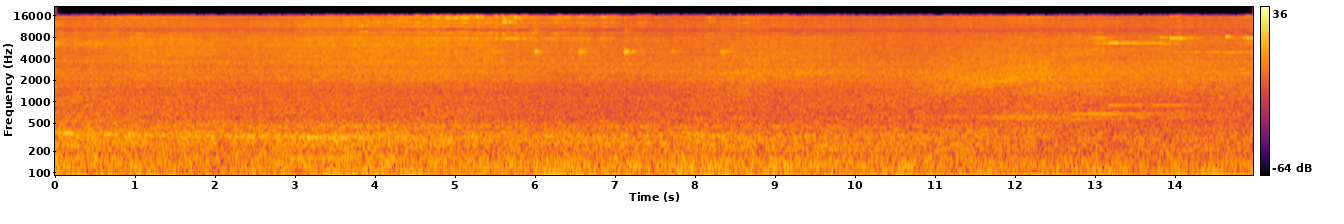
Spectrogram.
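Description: Passenger coaches of an express train rolling past along the platform as it arrives at the station, the wheels giving a steady rumble on the rails.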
